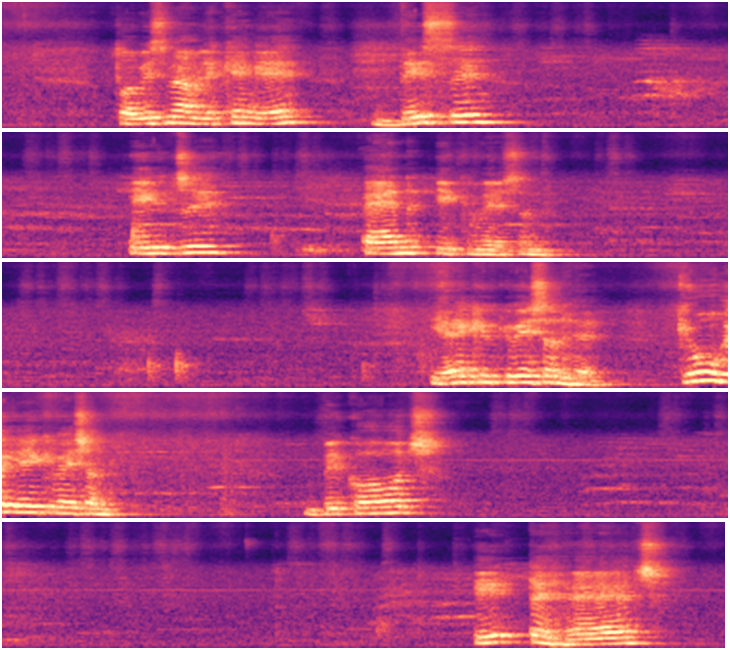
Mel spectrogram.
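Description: A man speaks calmly and slowly, close by, in short phrases with pauses.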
